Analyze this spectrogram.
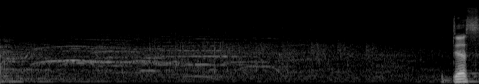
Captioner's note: audience applauds and cheers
